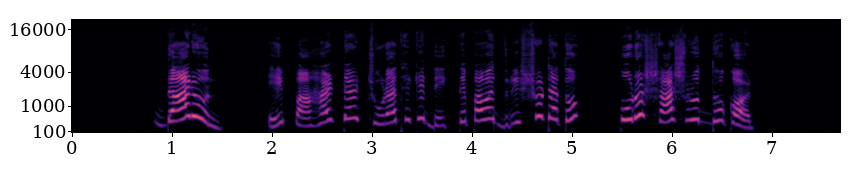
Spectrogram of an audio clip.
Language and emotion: Bengali, surprised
